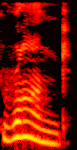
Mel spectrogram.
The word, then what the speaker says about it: wrong: This question is wrong. Excellent. The W in wrong.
